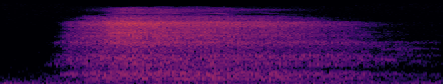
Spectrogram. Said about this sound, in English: Relax. I can hear how your breathing just changed. It's okay. Calm.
